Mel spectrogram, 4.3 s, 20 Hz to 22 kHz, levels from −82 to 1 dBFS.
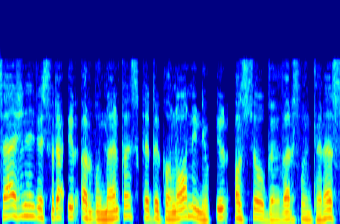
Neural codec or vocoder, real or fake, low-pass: codec, 44.1 kHz, 1.7 kbps, Pupu-Codec; fake; 7.2 kHz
